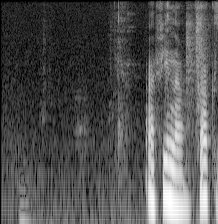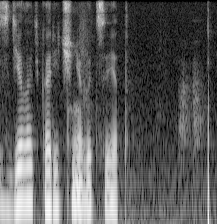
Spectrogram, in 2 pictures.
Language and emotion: Russian, neutral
